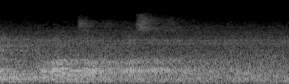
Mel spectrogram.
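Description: A brass band holds a final chord that fades away.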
